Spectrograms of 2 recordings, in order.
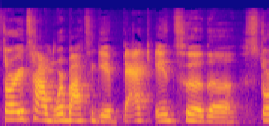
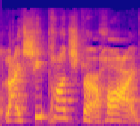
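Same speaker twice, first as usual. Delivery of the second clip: normal talking voice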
